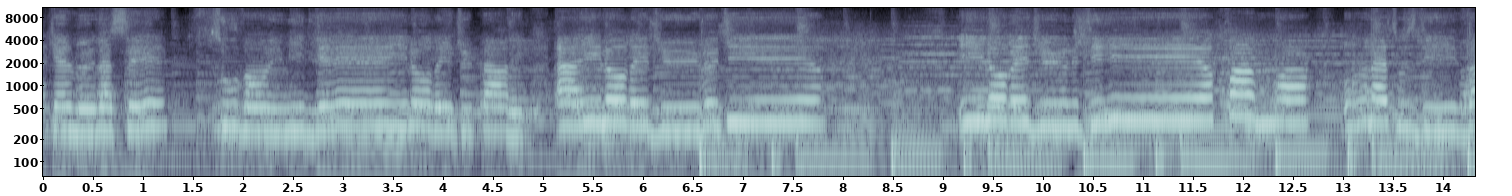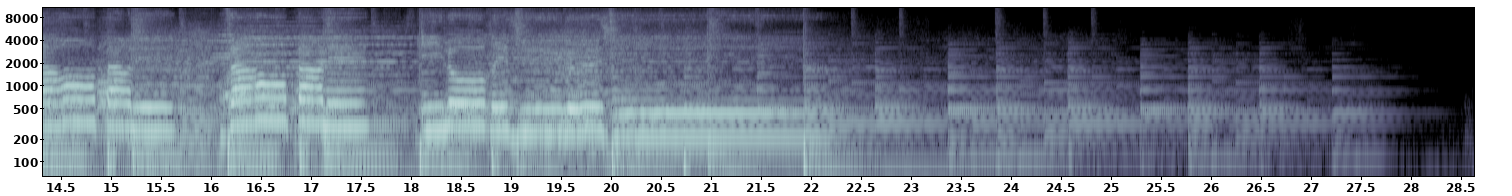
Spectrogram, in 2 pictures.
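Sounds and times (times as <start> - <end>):
choir singing: 0.0 - 8.2, 9.0 - 21.8.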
